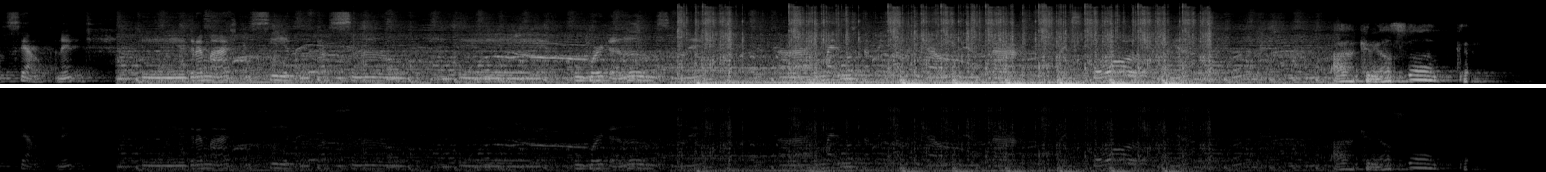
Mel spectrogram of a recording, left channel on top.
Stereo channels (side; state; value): right; quieter; 25.2 dB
